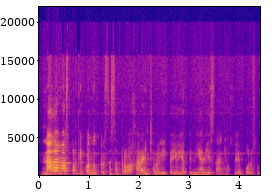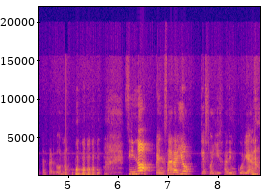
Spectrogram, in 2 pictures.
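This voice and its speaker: Mexican lady in her 30s chatting on a cooking live, giggly, voice a bit high. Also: lively intonation, brisk, bright, forceful tone, a little hiss or hum. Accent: Mexican Spanish. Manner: chatty and giggly, often calling viewers "chicos". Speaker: cooking livestream host. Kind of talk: casual live chat with viewers.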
